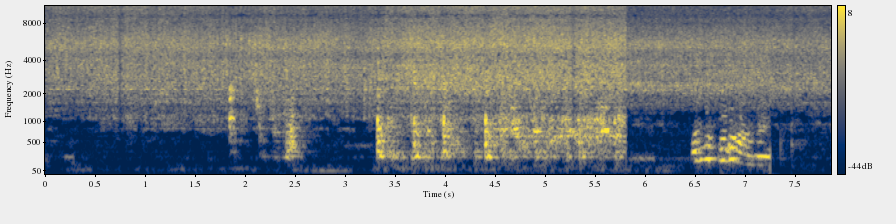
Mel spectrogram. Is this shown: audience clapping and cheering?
no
